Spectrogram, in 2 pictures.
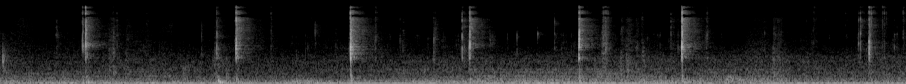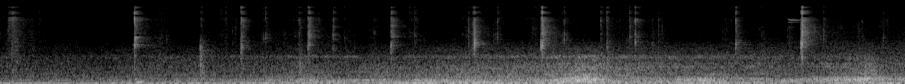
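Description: Bonsai scissors snipping cedar twigs as the branches are thinned. About a dozen sharp snips come irregularly, a second or so apart.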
